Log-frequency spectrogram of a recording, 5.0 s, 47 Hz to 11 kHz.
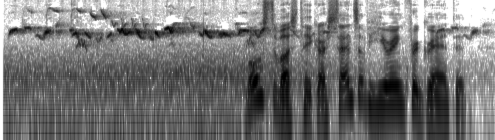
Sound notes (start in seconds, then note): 0.0 birds chirping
